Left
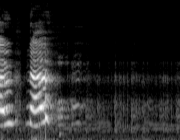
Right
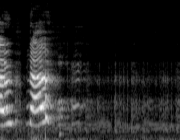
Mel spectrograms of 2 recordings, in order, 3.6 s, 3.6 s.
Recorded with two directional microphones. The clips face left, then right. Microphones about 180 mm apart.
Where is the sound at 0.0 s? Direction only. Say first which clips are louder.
Left 3 dB; 10° left (ahead or behind).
